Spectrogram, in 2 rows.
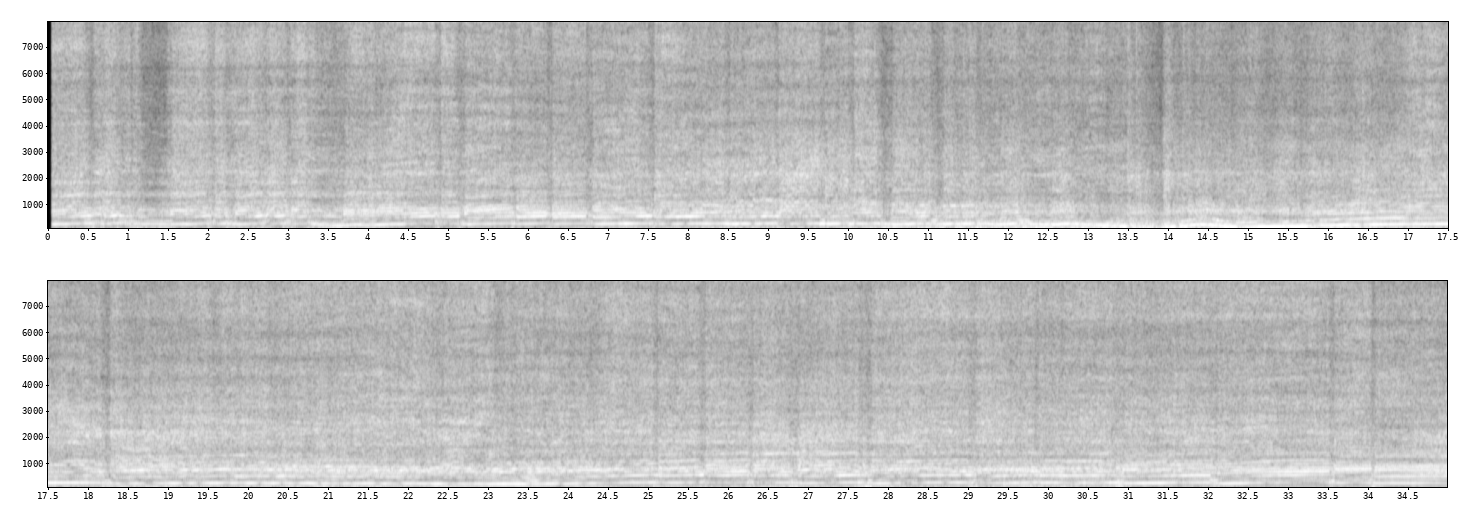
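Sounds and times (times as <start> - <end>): car engine at high revs: 0.0 - 34.9.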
